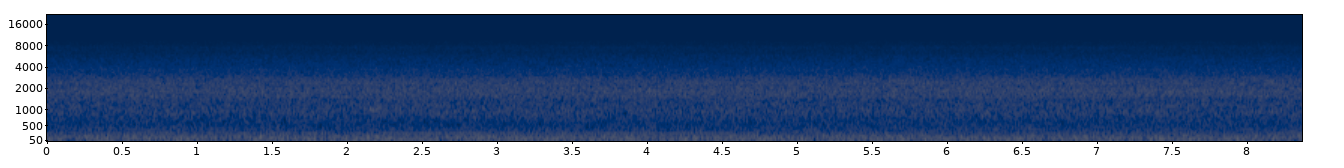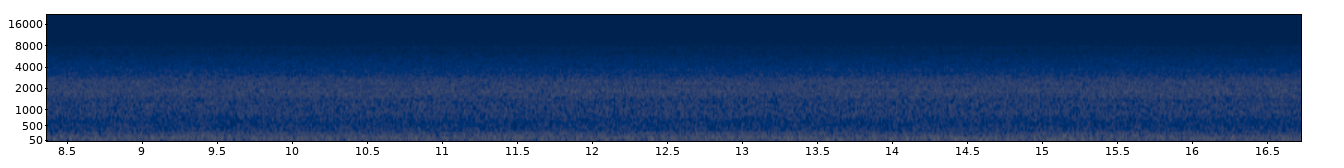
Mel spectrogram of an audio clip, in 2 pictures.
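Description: Steady fan noise: an even hiss with a faint steady hum underneath, holding at one level throughout.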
